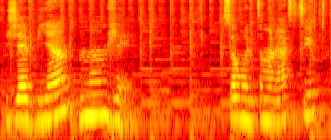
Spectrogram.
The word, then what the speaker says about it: j'ai bien mangé: And the way you pronounce that is j'ai bien mangé.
